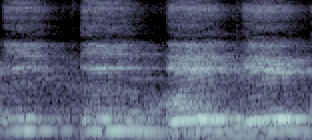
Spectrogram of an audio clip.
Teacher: इनको बोलोगे तो जीभ के आगे वाले भाग का प्रयोग होगा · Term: अग्र स्वर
